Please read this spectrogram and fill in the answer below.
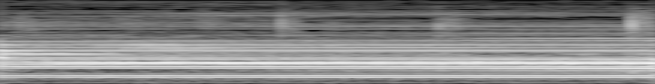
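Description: Tinton Life vacuum sealer running, a steady electric hum with an even buzzing tone.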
